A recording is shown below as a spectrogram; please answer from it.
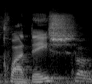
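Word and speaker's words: קָדֵשׁ: you also have the word quadesh when you pronounce it as quadesh it means male temper prostitute when you say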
